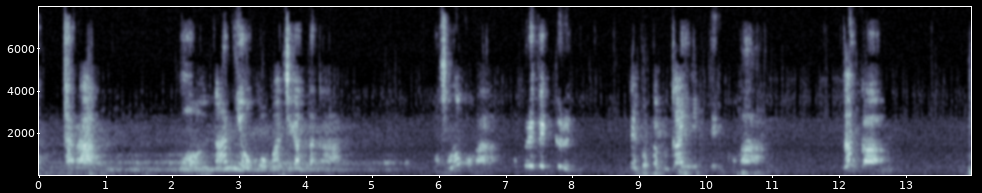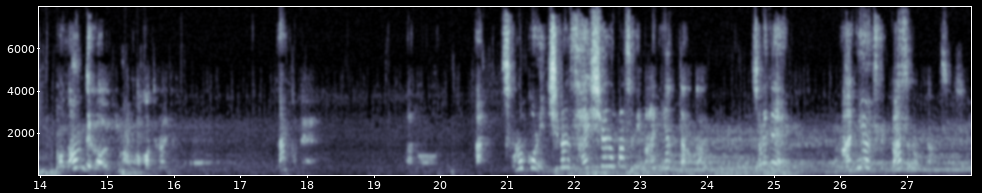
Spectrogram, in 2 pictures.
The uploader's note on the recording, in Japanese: 車を運転しながら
